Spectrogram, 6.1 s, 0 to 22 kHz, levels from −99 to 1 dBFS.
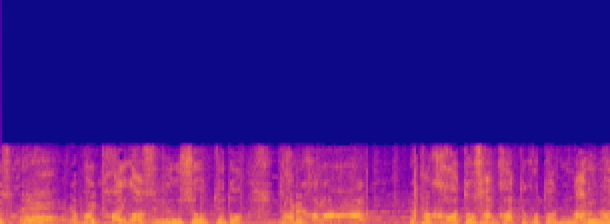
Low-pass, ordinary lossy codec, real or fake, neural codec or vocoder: none; none; real; none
